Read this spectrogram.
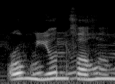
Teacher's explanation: عمیون فہم میں یا پر دو پیش کی تنوین، تنوین کے بعد حروف اخفا میں سے فا ہے تو یہاں پر اخفا کا قاعدہ ہوگا، یعنی تنوین میں ہم غنہ کر کے پڑھیں گے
